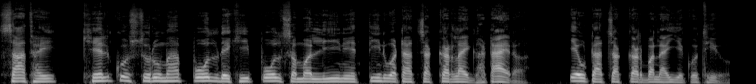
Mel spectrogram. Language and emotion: Nepali, neutral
